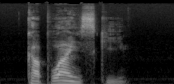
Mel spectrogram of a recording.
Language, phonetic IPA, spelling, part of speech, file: Polish, [kapˈwãj̃sʲci], kapłański, adjective, Pl-kapłański.ogg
